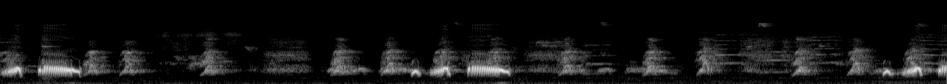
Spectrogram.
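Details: Spotted dove decoy calling to entice wild doves: repeated low, mellow coos, loudest near the start and at five seconds, mixed with a steady chorus of softer coos from other doves.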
